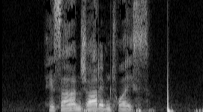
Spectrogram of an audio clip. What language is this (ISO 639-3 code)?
eng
